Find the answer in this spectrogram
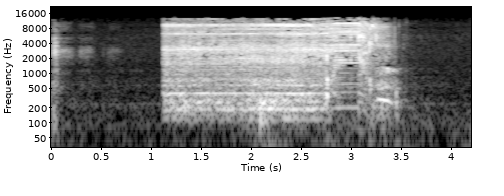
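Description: Electric immersion hand blender running in a pot of melted, chunky deer tallow, emulsifying it. It starts about a second in, runs at a steady pitch for about two seconds, then cuts off.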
